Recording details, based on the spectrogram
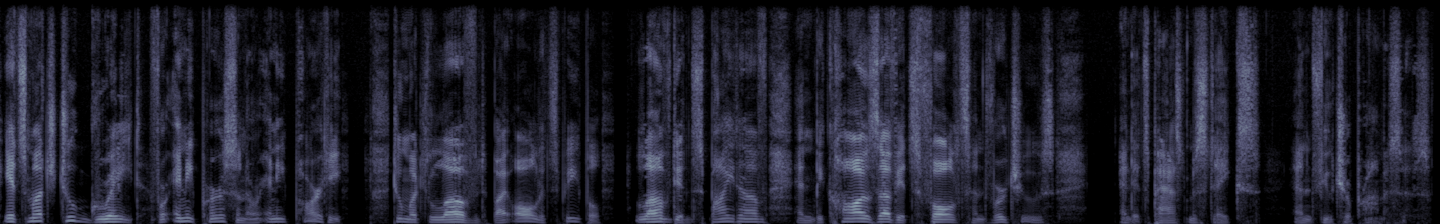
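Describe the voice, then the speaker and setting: A man with an American accent playing an earnest, reflective radio narrator, delivering a scripted patriotic monologue in a measured, oratorical way. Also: medium pitch, expressive, creaky, darkish tone, dry recording, studio quality. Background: music behind the voice.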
